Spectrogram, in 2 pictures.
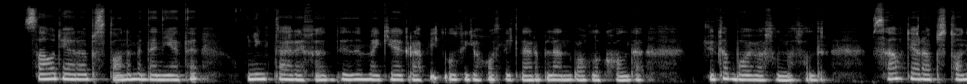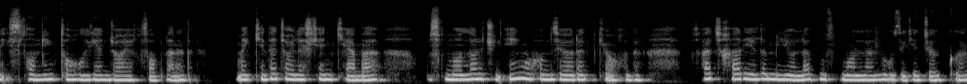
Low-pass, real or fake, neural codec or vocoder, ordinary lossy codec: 19.8 kHz; real; none; MP3, 96 kbps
